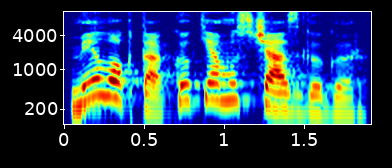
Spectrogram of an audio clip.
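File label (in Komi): ме локта 8 час гӧгӧр, Komi, female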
